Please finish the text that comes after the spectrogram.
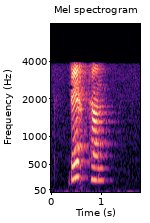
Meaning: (adjective) 1. light yellowish 2. flaxen; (noun) synonym of դեղձանիկ (deġjanik)
- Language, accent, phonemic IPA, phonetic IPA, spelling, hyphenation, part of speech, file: Armenian, Eastern Armenian, /deχˈt͡sʰɑn/, [deχt͡sʰɑ́n], դեղձան, դեղ‧ձան, adjective / noun, Hy-դեղձան.ogg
